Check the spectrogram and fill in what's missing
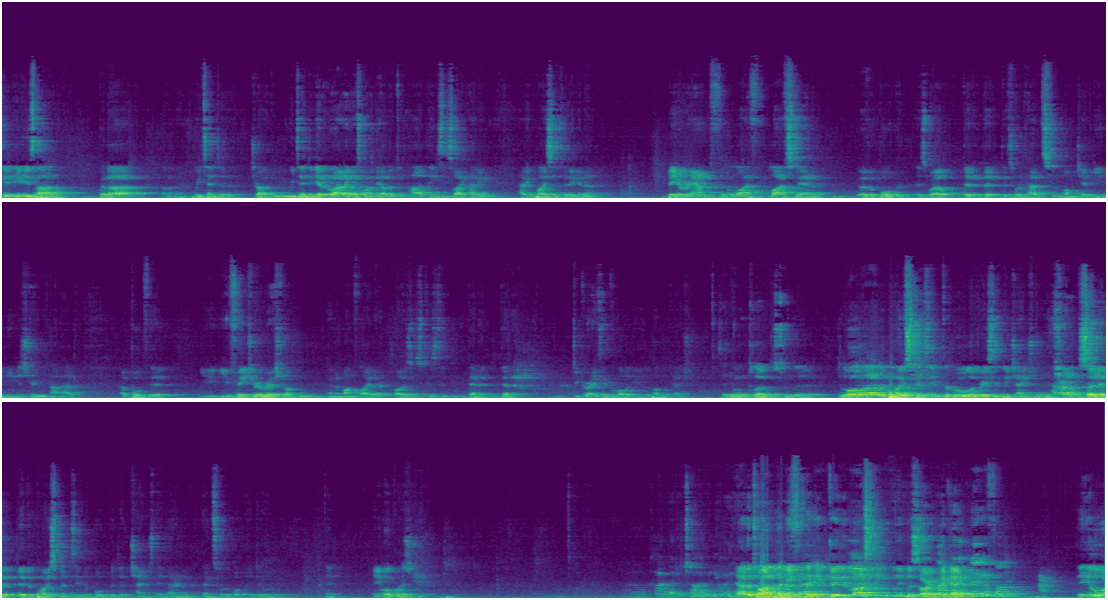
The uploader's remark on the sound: Wollongong Writer’s Festival. Sat down for a live podcast at The Wollongong Writer's Festival.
